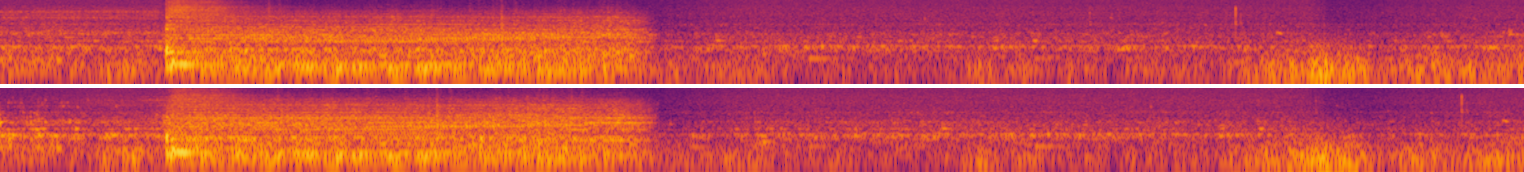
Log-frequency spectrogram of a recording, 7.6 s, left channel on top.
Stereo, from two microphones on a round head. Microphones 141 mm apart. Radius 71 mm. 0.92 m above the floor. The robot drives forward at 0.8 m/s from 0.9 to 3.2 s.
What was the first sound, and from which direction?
A snare drum, 80° left.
